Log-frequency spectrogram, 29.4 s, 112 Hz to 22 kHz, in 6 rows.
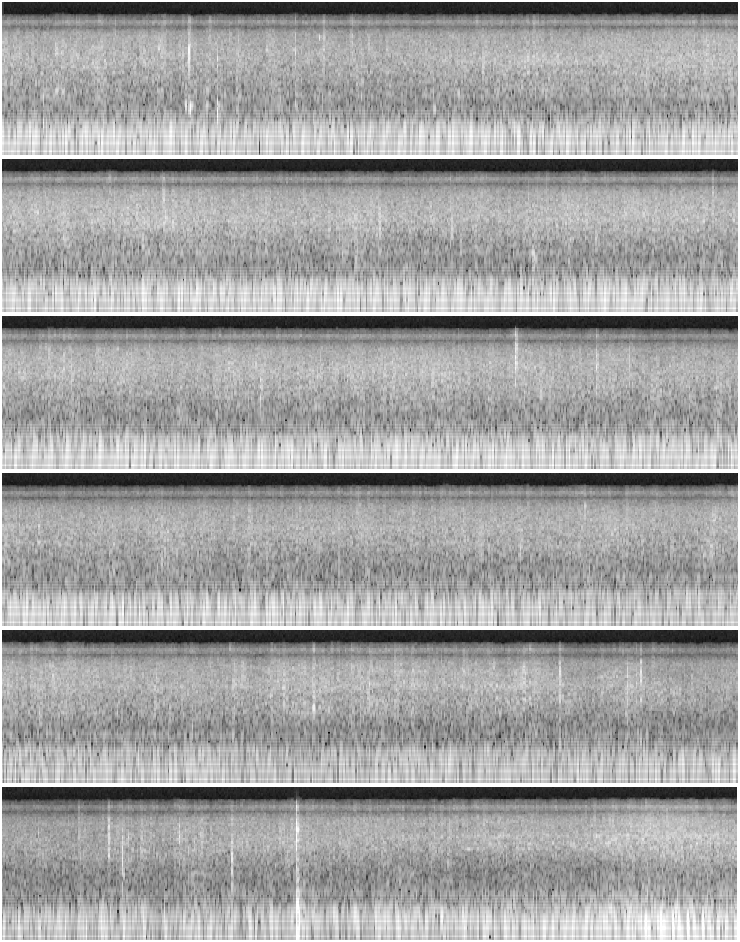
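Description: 1965 Bentley S3's 6.2-litre V8 running at a steady pace while the car is driven, a low even drone. A single sharp knock comes about 26 seconds in, and the engine grows a little louder near the end.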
